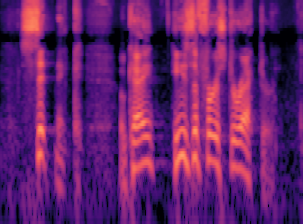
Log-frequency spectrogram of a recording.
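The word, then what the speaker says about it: Sytnyk: Sitnik.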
